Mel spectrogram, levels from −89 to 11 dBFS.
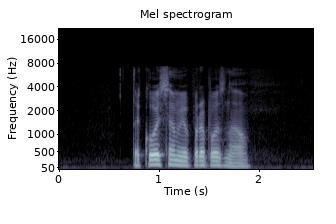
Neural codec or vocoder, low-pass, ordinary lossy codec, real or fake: none; 7.2 kHz; none; real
